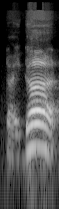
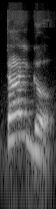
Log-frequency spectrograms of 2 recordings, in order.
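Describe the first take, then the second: First: The stress is on the second syllable. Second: The stress is on the first syllable. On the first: The speaker calls it wrong. "I don't say tiger" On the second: The speaker calls it right. "I say tiger ... So first stress, then unstress"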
